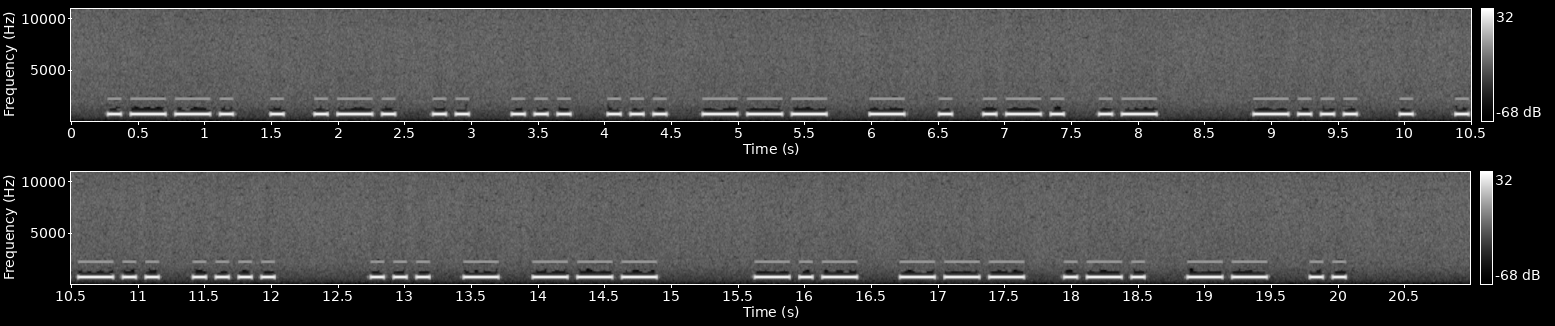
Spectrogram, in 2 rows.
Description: Morse code (Greek alphabet), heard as a keyed tone, hand-sent with a paddle, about 14 wpm, 740 Hz. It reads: ΠΕΡΙΣΣΟΤΕΡΑ ΒΕΛΗ ΣΤΟ ΚΟΡΜΙ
